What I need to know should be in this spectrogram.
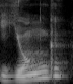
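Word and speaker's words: Jung: I think his last name is pronounced Yong.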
